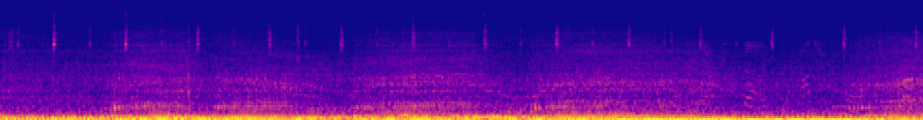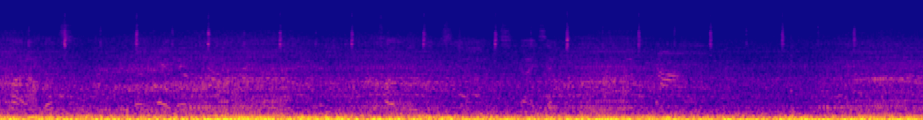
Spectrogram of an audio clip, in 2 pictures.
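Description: Steady low road rumble of a moving car heard from inside the cabin, with scattered light clicks.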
